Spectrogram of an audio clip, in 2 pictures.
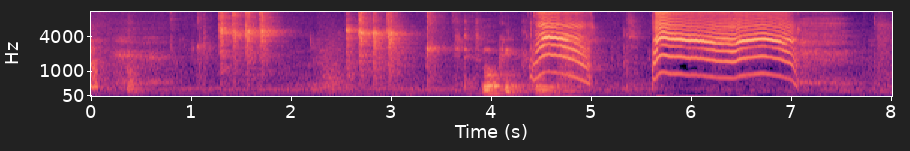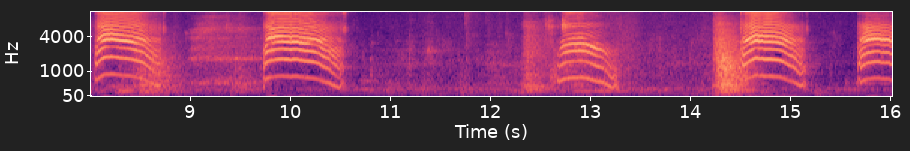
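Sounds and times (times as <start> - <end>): kitten meowing: 4.4 - 7.2, 8.0 - 8.8, 9.7 - 10.6, 12.6 - 13.4, 14.5 - 16.0.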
